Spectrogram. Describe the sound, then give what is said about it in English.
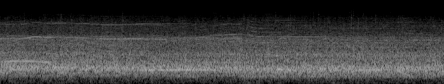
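A huge crowd at a baseball game roars continuously as the Sox are down to their last strike, a dense, steady wash of cheering and shouting with whistles rising above it, holding loud and unbroken from start to finish. “And this crowd is really ready to reach the heavens now.”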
